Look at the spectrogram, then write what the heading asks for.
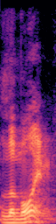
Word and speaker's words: Lemoine: Lemoine. Stewart Nice memory. Lemoine.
